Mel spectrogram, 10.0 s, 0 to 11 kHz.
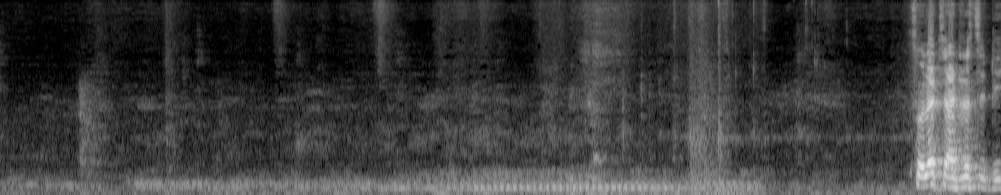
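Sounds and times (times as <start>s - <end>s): low motor hum: 0.0s - 9.0s.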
